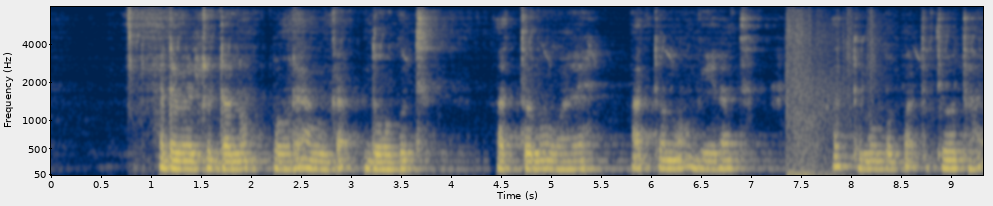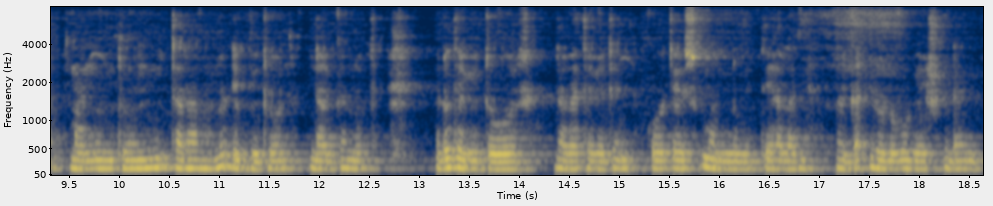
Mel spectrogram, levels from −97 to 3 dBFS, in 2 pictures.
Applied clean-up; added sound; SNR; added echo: none; Gunshot, gunfire; 20 dB; reverberation time 0.5 s.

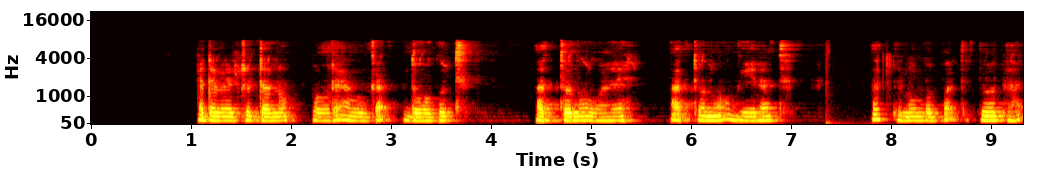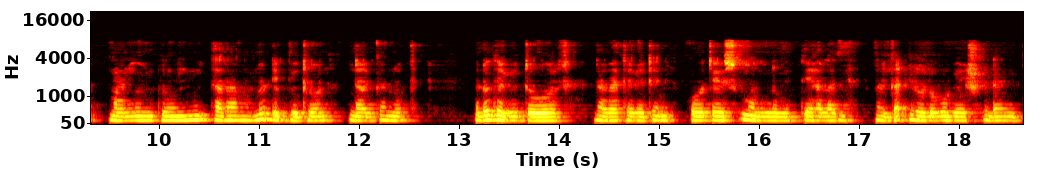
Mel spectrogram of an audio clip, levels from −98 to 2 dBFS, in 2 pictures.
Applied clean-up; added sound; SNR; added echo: neural mask model DeepFilterNet 3.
